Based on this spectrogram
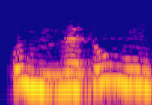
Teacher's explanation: كل ميم في القران ما دام عليها الشده عباره عن اتنين ميم، يبقى لازم تغنها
